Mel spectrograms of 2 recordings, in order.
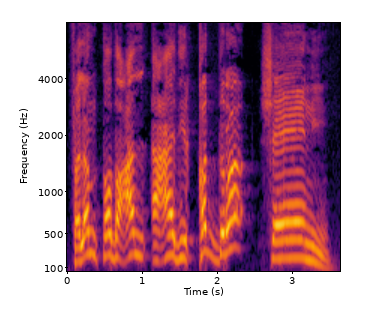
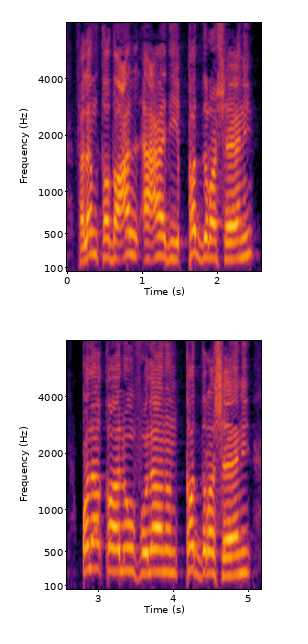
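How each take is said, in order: First: Slow reading with a break after "قدر"; pausing after قدر. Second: Slow flowing reading, "قد" linked straight to "رشاني"; run together as قد رشاني. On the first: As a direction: stop dead after "قدر" before "شاني". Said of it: "لو أنا حبيت أنطقها بالوقف". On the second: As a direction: join "قدر شاني" into "قد رشاني" without a stop. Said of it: "فكان يقول إيه". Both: Shown as a demonstration.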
